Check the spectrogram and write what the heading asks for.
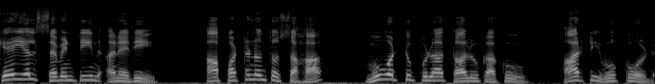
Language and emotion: Telugu, neutral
